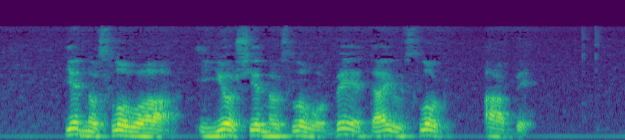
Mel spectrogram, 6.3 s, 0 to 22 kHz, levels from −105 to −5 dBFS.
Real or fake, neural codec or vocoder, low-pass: real; none; 9.9 kHz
